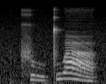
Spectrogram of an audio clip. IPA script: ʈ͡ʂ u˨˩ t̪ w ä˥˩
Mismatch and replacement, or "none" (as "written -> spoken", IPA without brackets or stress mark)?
none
